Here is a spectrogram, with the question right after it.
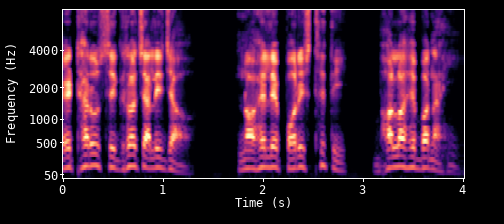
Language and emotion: Odia, neutral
